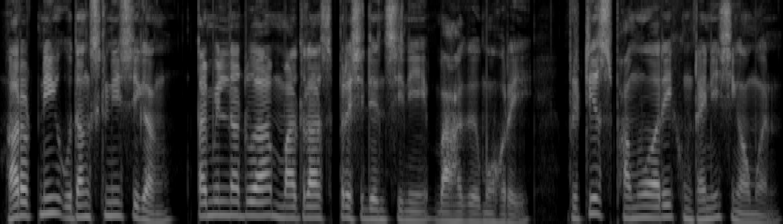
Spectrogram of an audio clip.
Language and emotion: Bodo, neutral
